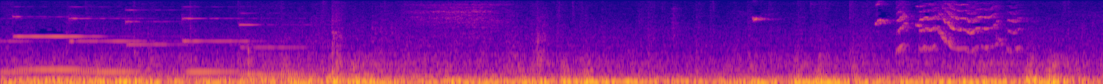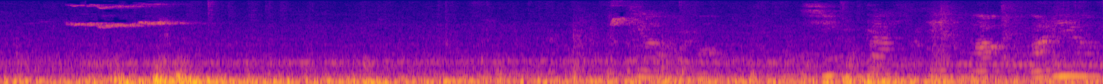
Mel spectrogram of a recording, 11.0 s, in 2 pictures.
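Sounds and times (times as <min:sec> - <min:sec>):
train cabin low rumble: 0:00.0 - 0:11.0
short high squeaks: 0:03.8 - 0:05.2.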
